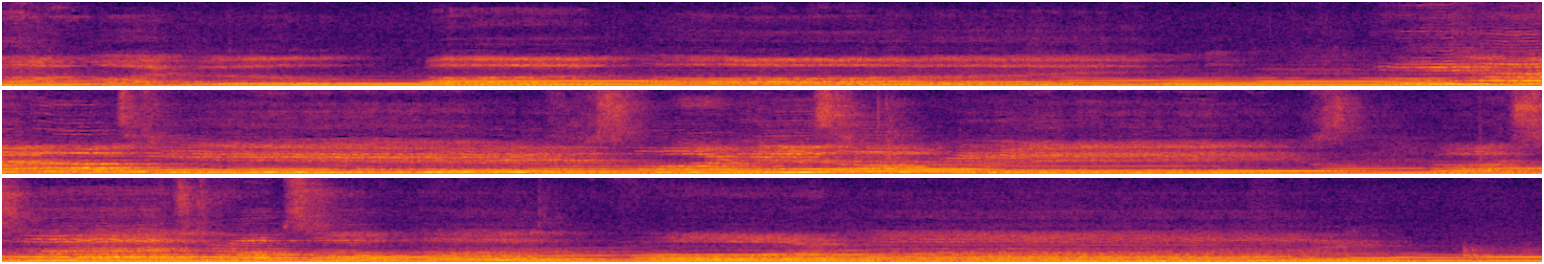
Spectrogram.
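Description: Church choir singing in parts, with organ accompaniment holding long, low bass notes beneath the voices.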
